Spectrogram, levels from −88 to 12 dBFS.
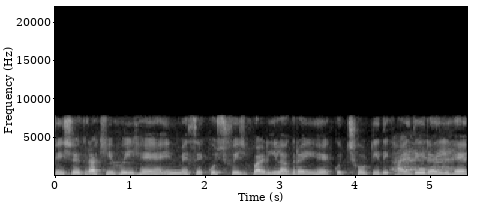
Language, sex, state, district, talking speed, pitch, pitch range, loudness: Hindi, female, Uttar Pradesh, Varanasi, 195 wpm, 200 Hz, 190-215 Hz, -22 LUFS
